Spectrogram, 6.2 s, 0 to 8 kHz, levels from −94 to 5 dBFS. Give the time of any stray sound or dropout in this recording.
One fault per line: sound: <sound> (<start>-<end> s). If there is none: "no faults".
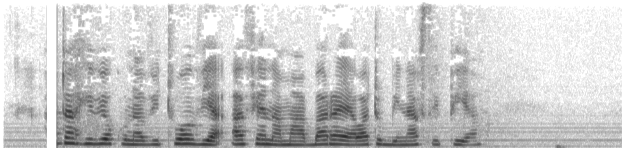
sound: dropout (0.5-0.6 s)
